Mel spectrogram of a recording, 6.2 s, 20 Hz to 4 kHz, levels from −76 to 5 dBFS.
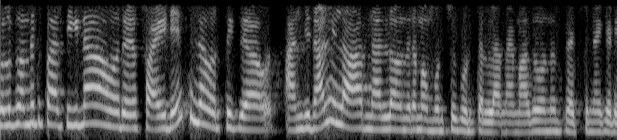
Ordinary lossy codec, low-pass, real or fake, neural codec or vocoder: none; 3.6 kHz; real; none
